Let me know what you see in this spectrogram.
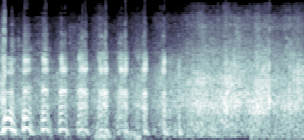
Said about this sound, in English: How about a round of applause for the voice of the Badgers?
